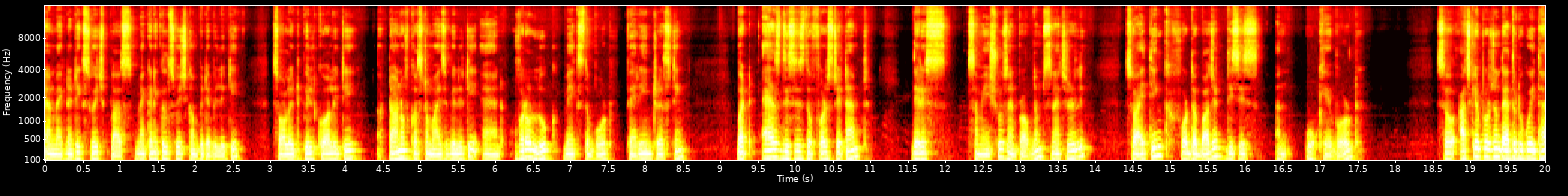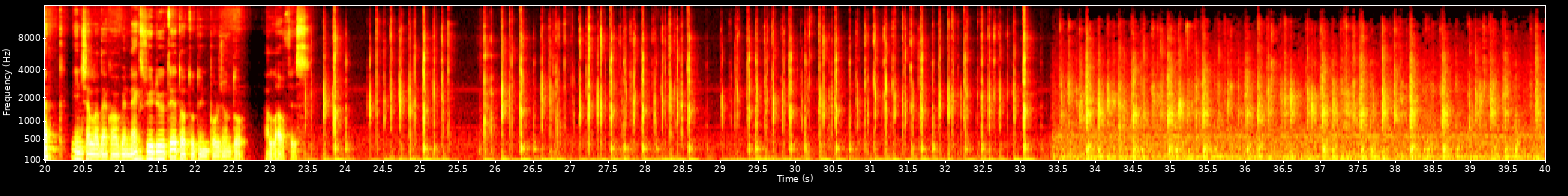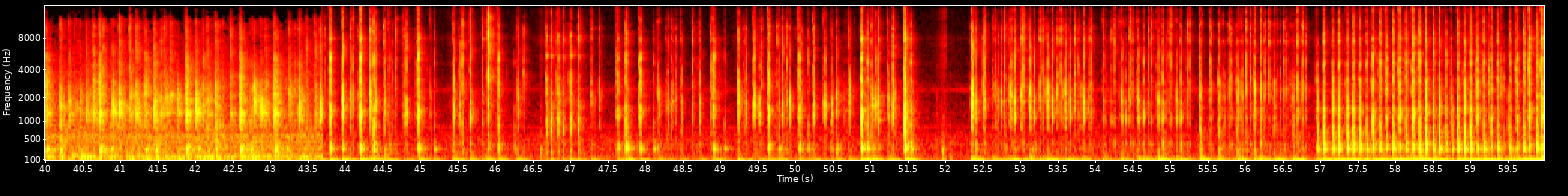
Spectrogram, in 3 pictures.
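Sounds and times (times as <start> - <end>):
fast keyboard typing: 23.4 - 51.6, 52.3 - 59.9.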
